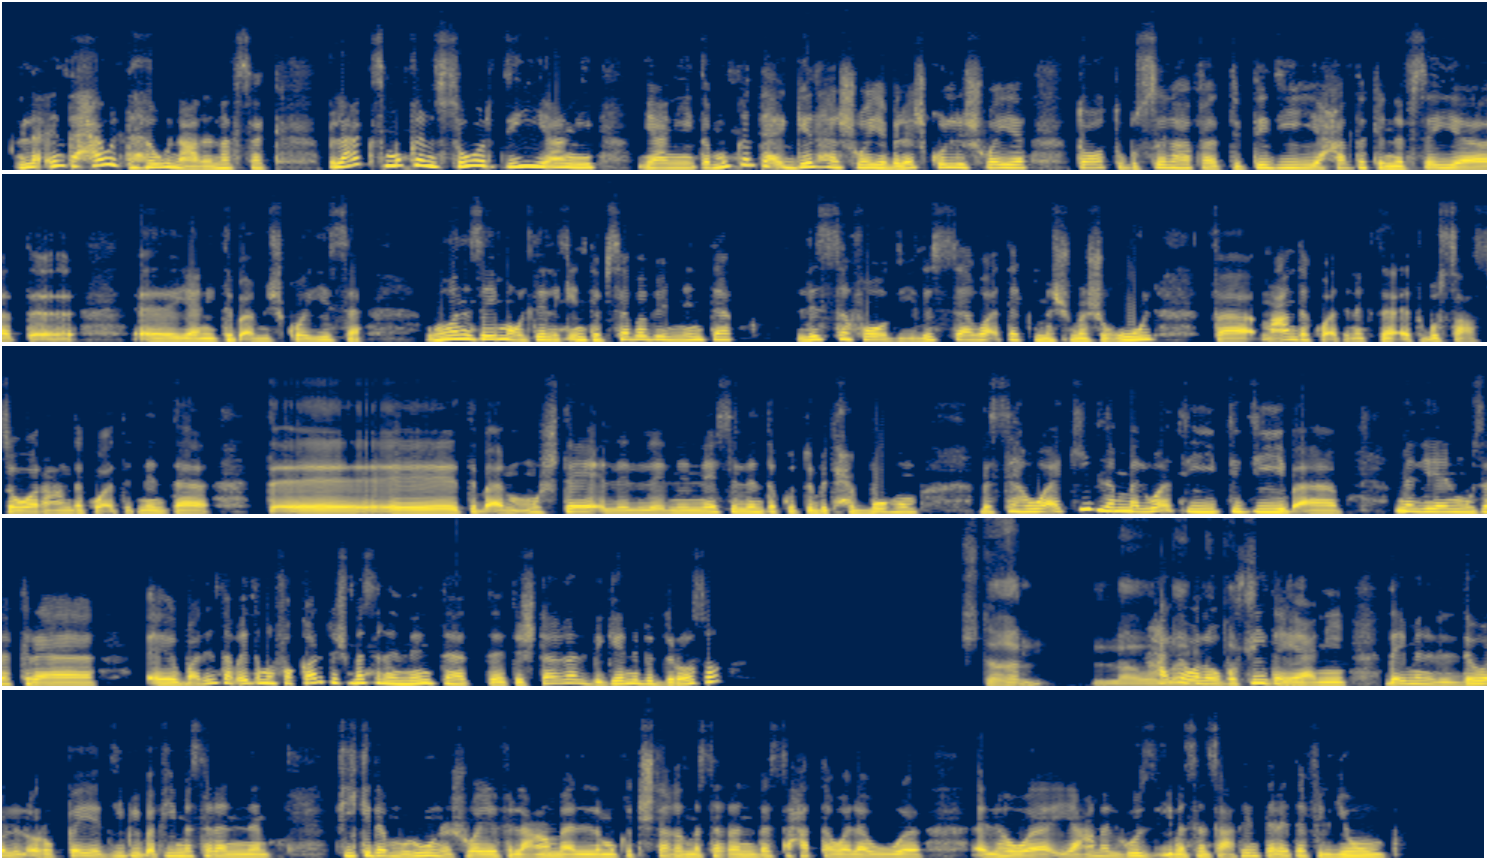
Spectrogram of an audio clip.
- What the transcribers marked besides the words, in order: other background noise
- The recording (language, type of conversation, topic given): Arabic, advice, إزاي بتوصف إحساسك بالحنين للوطن والوحدة بعد ما اتنقلت؟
